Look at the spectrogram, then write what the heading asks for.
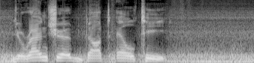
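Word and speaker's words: Urantija: posted on my website uranchia.lt. Uranche is spelled like u r a n t i j a uranchia.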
